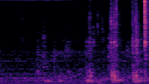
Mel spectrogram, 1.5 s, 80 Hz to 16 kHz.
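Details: Takeda 30-day short-drop octagon schoolhouse clock, stopped after being wound by a caretaker: faint rubbing then four or five crisp evenly spaced clicks as the key turns on the time side; ratchet catches normally with winding left.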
